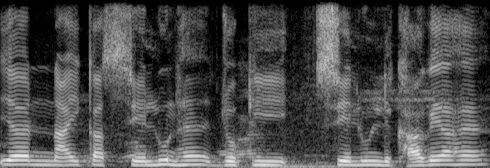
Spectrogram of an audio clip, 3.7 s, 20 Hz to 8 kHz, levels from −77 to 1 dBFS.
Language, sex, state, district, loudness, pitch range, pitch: Hindi, male, Jharkhand, Deoghar, -14 LUFS, 180-200 Hz, 190 Hz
